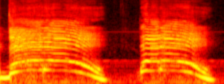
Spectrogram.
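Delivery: put-on high, drawn-out child's yell; piercing imitation of a calling kid; horrid child's call. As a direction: shriek for your father across the field. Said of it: "the most horrid sound".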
